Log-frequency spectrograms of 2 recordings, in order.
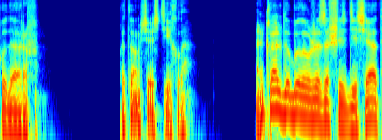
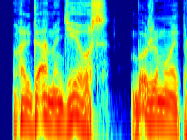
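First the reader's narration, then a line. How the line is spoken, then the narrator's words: Breathless wheeze. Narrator (Russian): прохрипел он, задыхаясь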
